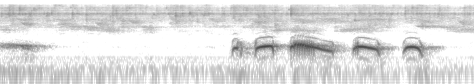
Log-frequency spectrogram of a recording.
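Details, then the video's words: Spotted dove, young and loud, cooing repeatedly to challenge other birds: a faint distant coo, then after silence a phrase of five low coos with a longer falling note in the middle. "Chim cu gáy tơ giọng lớn kích bổi căng lửa ngay / gáy liên tục"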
